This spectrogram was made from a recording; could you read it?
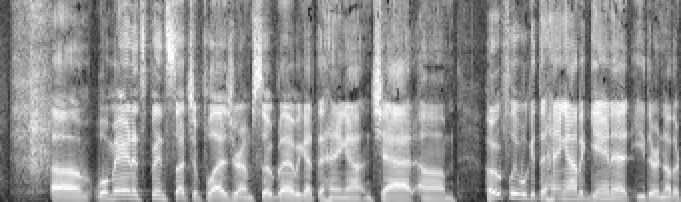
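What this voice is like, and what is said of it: Heavy Southern American drawl. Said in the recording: “my southern draw has is escalated a little bit ... when you hear another southern accent ... It really does come out a, a little heavier”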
